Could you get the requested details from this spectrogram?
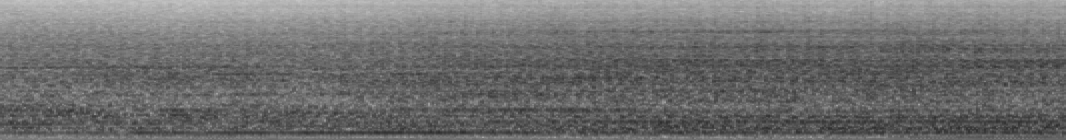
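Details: Acura idling right after new AC, alternator and power steering belts, idler pulley and AC compressor were installed: steady, even idle with a constant faint hum and no squeal or chirp from the belts.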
